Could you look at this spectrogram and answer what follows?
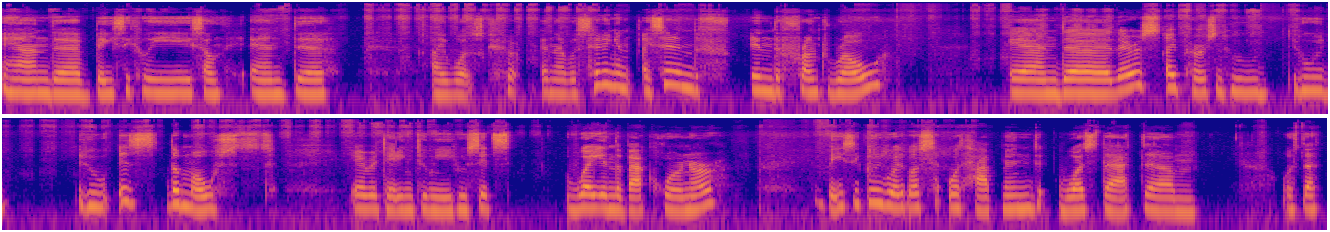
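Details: Male speaker under legal guardianship who self-reports stuttering a lot: real stuttering.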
